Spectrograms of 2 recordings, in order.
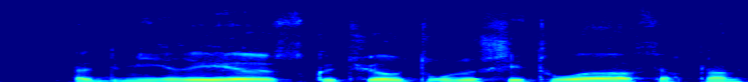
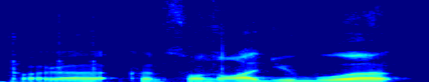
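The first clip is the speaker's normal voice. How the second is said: ordinary talk, nothing marked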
